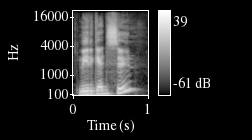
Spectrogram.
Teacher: we go up on the word soon to show it's a question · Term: intonation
